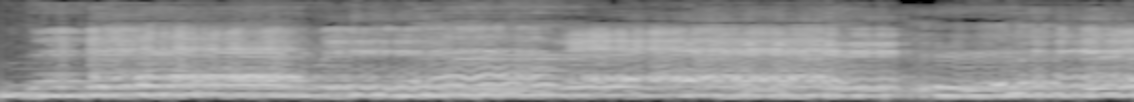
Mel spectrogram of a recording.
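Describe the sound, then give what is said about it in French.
A flock of ewes bleats in a sheepfold, many voices overlapping into one loud, continuous, wavering chorus with no pause. “Une immense clameur résonna dans la bergerie. Chaque brebis tentait de faire entendre son point de vue sur la question.”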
